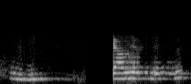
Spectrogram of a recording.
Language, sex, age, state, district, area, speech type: Kannada, female, 18-30, Karnataka, Mandya, rural, conversation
